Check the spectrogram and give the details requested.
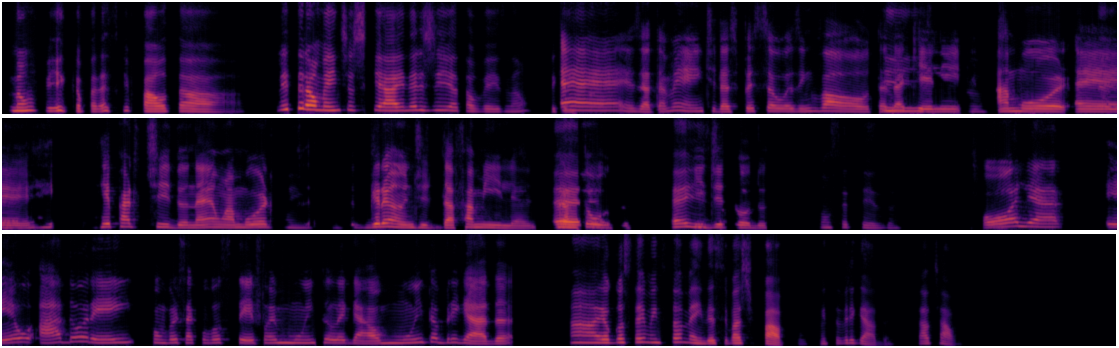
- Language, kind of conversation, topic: Portuguese, podcast, Qual comida te traz lembranças de infância?
- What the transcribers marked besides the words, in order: distorted speech; tapping; unintelligible speech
